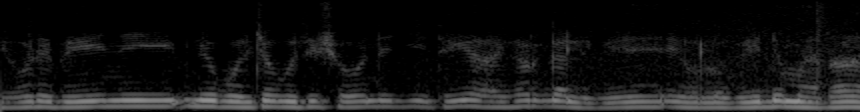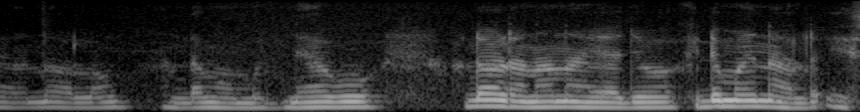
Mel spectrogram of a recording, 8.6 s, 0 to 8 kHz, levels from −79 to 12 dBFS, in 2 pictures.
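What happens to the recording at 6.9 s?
Nothing goes wrong at 6.9 s: the audio is intact at that moment, with no dropout, glitch or other fault.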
